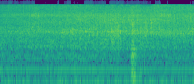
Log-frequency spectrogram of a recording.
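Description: Eggplant, sweet potato and potato frying in a pan, a loud, steady hiss and sizzle heard close, with one brief clunk of a utensil near the end.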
